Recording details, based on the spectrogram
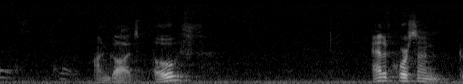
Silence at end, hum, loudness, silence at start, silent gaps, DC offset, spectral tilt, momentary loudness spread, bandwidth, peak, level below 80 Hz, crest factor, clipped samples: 0 s; none; -32 LUFS; 0 s; none; under 0.1%; -5 dB/octave; 20 LU; 19 kHz; -10 dBFS; -54 dBFS; 24 dB; under 0.1%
